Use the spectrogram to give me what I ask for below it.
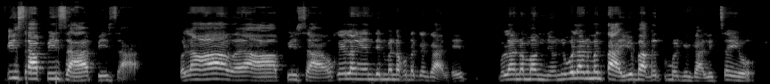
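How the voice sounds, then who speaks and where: Greeting her livestream viewers, the same vlogger chats casually, teasing them and mixing in English phrases. This time her voice is fairly high, bright and forceful, and a little fast.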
